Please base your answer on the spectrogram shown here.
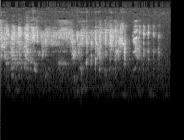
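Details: Cape Weaver, a common garden bird of the Eastern Cape, South Africa, giving a harsh, buzzy, sizzling chatter of rapid high notes for about three seconds, ending in a few separate swizzling bursts.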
